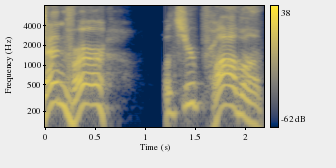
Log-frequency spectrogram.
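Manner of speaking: laid-back surfer dude voice. Voice actor demonstrating a character from Denver the Last Dinosaur: surfer dude cartoon voice. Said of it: "who is a surfer dude, who's just like this".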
